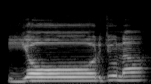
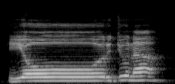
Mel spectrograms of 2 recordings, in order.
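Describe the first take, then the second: No difference in how they are said.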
